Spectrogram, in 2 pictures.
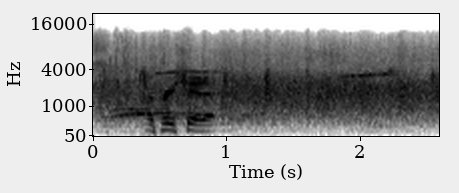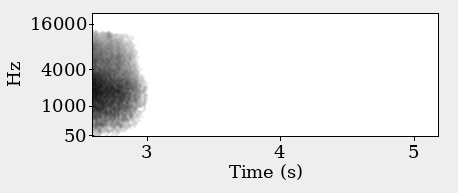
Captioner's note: audience applauds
